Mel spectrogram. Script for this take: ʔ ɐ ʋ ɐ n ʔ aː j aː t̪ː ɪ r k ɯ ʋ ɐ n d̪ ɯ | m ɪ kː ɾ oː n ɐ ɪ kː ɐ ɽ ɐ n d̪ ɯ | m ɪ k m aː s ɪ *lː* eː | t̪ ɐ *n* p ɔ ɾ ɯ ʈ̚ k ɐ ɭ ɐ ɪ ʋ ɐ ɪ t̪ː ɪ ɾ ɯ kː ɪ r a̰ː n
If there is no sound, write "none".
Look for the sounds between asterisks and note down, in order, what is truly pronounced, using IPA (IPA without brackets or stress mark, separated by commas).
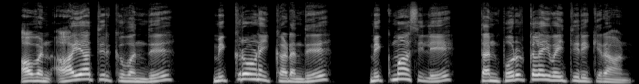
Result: l, n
